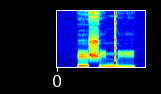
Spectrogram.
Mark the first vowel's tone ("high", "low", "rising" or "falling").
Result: falling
